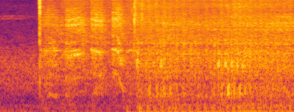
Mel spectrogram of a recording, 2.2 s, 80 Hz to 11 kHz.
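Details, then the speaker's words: BMW G650GS, 1.5 years old, after a no-start from a weak battery, battery only refilled with water and not recharged: short crank catches right away and settles into an even, steady single-cylinder idle. "it's working i love it"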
